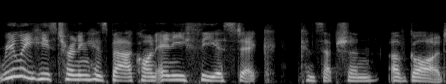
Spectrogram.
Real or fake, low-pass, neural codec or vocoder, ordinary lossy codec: real; 7.2 kHz; none; MP3, 48 kbps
